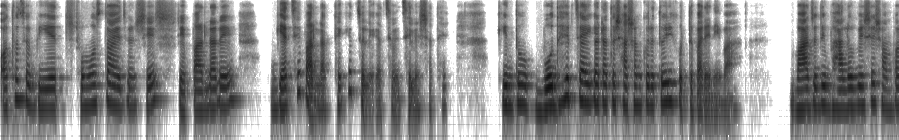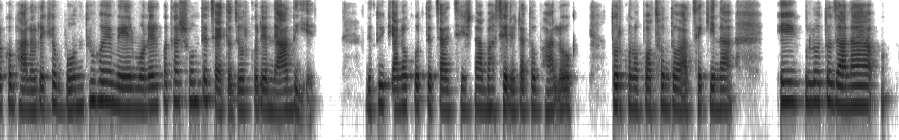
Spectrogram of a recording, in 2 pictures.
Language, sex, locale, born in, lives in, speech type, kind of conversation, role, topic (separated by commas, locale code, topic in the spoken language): Bengali, female, bn-BD, Bangladesh, Bangladesh, conversation, podcast, guest, সন্তানদের ওপর কড়াকড়ি শৃঙ্খলা আরোপ না করে তাদের কীভাবে অনুপ্রাণিত করবেন?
